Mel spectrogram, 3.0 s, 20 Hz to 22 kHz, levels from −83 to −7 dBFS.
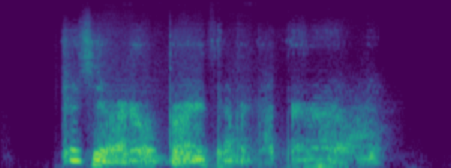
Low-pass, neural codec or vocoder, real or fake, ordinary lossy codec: none; codec, 44.1 kHz, 0.9 kbps, DAC; fake; none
